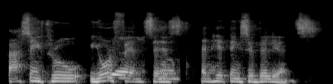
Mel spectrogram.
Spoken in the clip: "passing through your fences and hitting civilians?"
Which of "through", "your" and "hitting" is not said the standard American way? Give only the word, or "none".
none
